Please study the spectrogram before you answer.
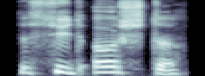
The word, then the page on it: de Süd-Oschte: Bas Rhin; Strasbourg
